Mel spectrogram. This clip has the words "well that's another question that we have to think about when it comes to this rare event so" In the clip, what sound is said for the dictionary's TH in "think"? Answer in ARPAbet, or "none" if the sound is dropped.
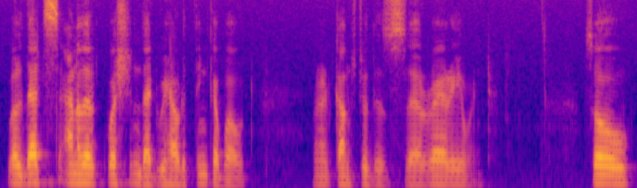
T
